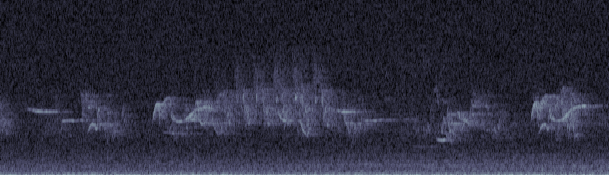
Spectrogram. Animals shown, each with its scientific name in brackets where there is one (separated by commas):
Eastern Wood-Pewee (Contopus virens), Ovenbird (Seiurus aurocapilla), Black-capped Chickadee (Poecile atricapillus), Blue-headed Vireo (Vireo solitarius)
